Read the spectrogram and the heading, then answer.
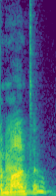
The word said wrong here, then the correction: D'Amato: Joe D'Amato? – D'Amato.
